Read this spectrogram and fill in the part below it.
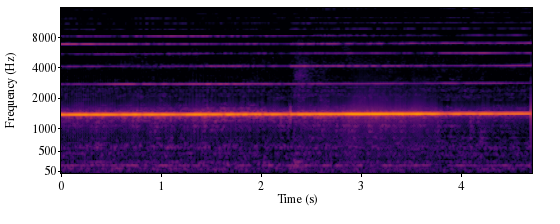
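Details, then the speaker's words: Toilet tank refilling after a flush gives a loud, steady, high-pitched whistle lasting about a minute. It stops when the fill valve is touched, so the owner suspects the fill valve, not confirmed. "Get really annoying. I think it lasts like a minute or something. So every time I flush, you make that noise, and then I touch this, it will just stop."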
